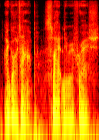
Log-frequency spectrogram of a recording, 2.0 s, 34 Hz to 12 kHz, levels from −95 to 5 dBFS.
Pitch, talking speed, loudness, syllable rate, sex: 80 Hz, 150 wpm, -22 LUFS, 4.5 syllables/s, male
